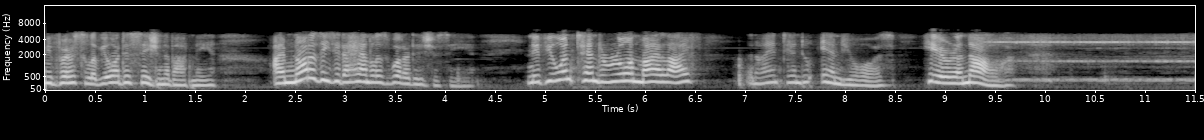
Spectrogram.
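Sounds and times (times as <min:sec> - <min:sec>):
speech: 0:00.0 - 0:09.9
house telephone bell ringing: 0:09.3 - 0:11.4.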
